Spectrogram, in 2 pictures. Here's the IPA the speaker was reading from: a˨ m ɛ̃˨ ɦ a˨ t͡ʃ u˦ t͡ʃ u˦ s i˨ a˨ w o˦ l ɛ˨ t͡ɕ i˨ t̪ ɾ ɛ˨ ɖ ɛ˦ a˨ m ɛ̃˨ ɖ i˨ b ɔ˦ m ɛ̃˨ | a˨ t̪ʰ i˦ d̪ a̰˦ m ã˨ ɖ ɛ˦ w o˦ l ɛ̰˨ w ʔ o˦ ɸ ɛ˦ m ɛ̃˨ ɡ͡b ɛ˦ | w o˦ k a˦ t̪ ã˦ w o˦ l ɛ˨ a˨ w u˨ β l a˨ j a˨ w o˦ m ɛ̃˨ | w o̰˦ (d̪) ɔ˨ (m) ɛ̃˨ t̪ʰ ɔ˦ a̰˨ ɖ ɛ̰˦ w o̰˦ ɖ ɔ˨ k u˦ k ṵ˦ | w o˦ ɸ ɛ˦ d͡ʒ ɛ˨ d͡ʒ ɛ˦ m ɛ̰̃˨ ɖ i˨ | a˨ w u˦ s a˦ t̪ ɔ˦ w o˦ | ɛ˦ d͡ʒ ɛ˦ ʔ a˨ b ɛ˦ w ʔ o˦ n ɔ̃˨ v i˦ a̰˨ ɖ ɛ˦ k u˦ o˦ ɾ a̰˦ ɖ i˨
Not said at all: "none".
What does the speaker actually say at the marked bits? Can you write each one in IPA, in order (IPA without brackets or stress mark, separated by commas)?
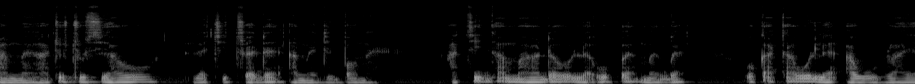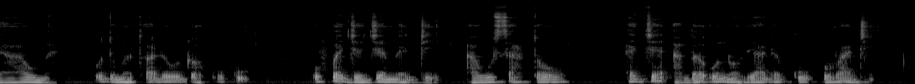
d̪, m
